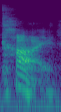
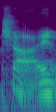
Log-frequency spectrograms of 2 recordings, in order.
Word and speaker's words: chi: real fast uh and that's pronounced kai not chai like if you get chai tea or key which is what um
